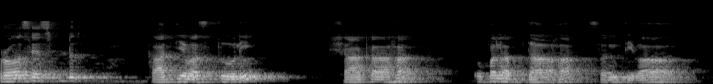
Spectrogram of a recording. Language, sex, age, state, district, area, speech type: Sanskrit, male, 30-45, Telangana, Hyderabad, urban, read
